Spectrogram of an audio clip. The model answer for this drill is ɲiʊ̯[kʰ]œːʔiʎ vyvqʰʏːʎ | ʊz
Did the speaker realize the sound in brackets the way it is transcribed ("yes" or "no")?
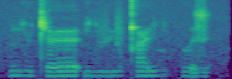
no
